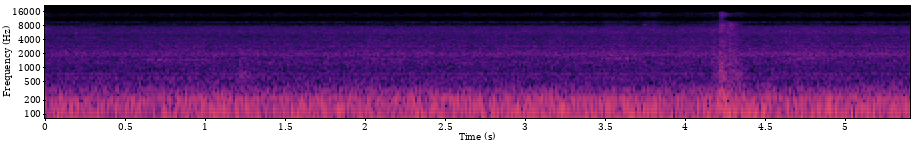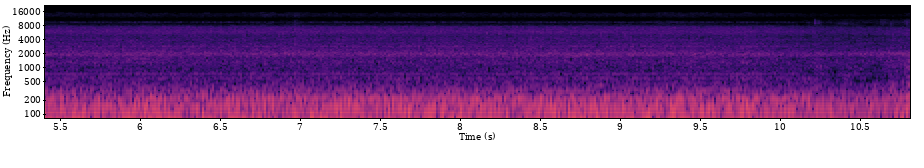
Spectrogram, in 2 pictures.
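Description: Steady low rumble of a Krösatåg regional train in motion, heard inside the passenger carriage. A single short click sounds about four seconds in.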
